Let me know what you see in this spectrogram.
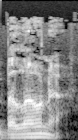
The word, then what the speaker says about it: Bologna: And I would think your first breakthrough was My Bologna, or Bologna, however you'd say Bologna, right. – Based on My Sharona. – Yeah, it rhymes with Sharona, right.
